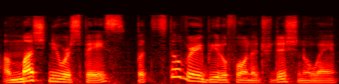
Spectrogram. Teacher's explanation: there's a change in my tone of voice to allow the listener to know that I'm just giving some extra information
